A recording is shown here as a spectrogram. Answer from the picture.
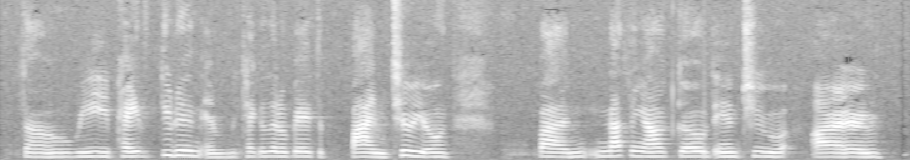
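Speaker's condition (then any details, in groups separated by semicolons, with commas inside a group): Deaf and hard of hearing; since childhood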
